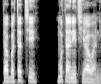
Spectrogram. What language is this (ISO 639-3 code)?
hau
